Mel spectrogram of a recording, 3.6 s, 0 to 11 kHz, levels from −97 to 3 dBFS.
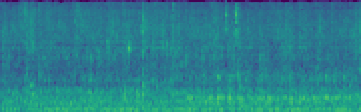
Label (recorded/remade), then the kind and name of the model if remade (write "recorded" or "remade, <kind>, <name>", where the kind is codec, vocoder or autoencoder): recorded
